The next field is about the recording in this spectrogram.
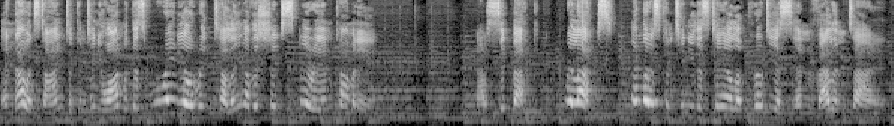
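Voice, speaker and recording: A woman's voice: high-pitched, very animated, moderate pace, faint music behind, low-quality recording. A woman playing a grand, showy narrator in old-time radio presenting style.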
